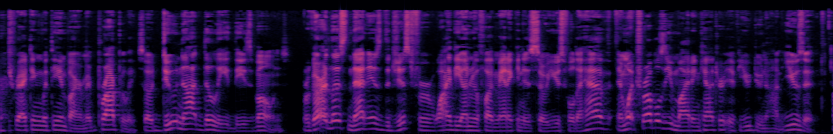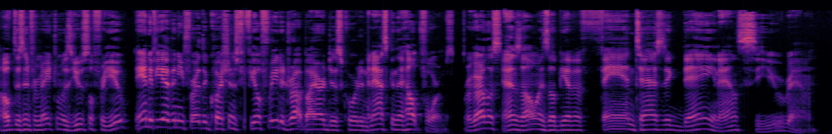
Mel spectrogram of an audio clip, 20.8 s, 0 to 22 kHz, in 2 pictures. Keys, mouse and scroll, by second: 2.3 click.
